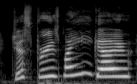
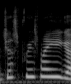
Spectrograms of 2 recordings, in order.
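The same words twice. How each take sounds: First: Breezy, higher brush-off; cheerfully pretending all is fine; cheery. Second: Lightly voiced, higher breezy quip; mock-casual dismissal to the onlookers; brushing it off. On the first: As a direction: shrug it off brightly with a raised voice. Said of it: "ran past them very cheerily saying". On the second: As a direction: toss it off casually, a little softer. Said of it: "then I did my bit to those people".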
